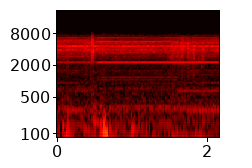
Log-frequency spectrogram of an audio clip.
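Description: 3D printer running mid-print: a steady electrical whine and hum from its motors, with a faint tick and short low motor movements about half a second in.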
